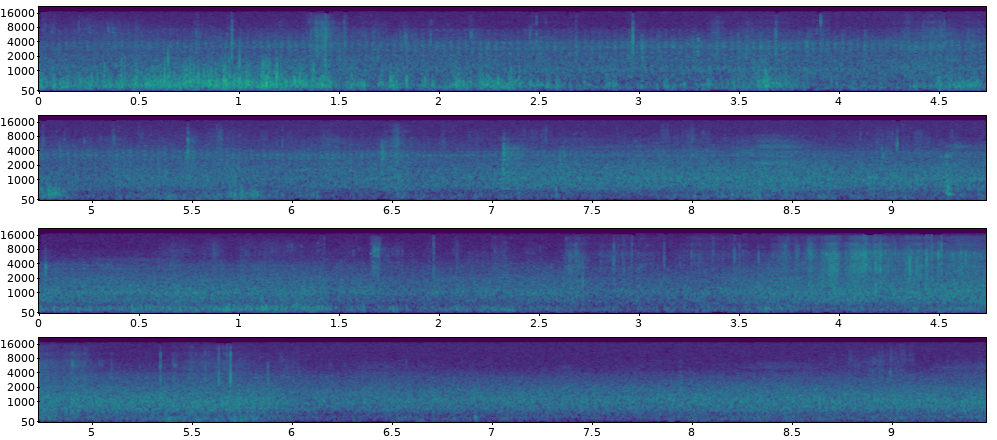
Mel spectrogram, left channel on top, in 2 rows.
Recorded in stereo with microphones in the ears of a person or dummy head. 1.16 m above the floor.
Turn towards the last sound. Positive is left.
No sound to turn to.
